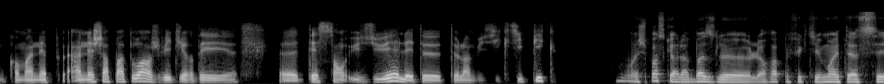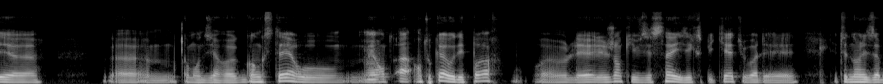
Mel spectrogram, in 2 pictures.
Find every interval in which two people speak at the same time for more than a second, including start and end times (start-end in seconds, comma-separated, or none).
none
